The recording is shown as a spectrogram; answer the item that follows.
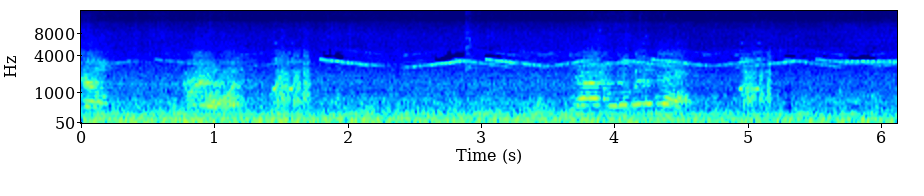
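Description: Fire-scene din: the steady low hum of a running fire apparatus engine throughout, voices calling out about a second in and again around four seconds in, and a siren sweeping up and down faintly through the second half.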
